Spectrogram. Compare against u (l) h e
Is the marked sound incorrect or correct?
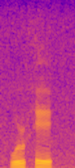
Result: incorrect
